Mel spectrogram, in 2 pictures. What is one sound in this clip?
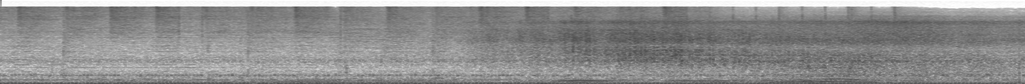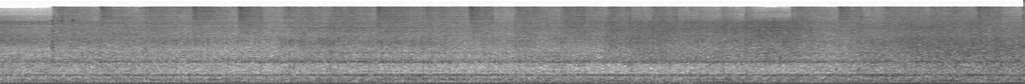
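A vehicle engine rumbles steadily up close.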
